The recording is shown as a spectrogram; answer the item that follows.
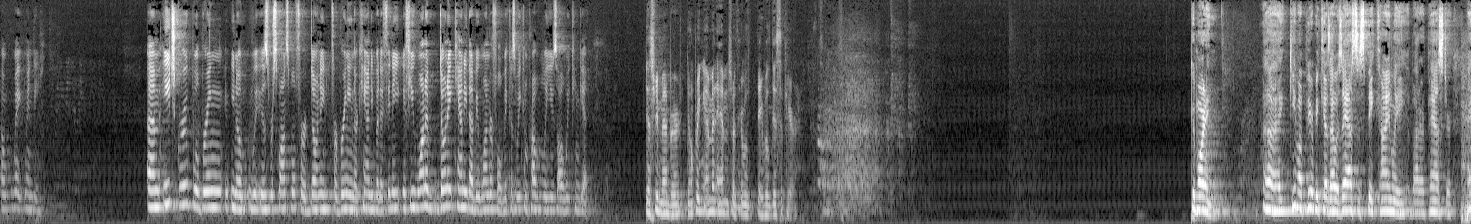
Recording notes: Live Worship Service.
